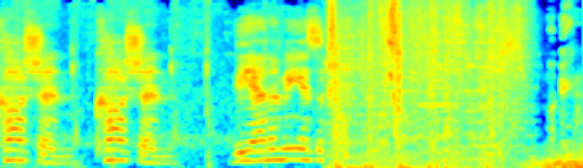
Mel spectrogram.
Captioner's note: laser gun fire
